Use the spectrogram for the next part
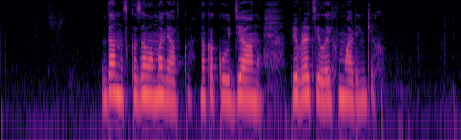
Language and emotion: Russian, neutral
